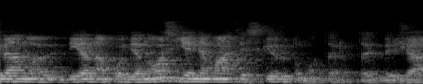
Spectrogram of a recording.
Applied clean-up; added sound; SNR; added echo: none; none; none; reverberation time 0.9 s.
